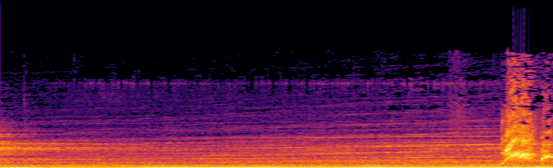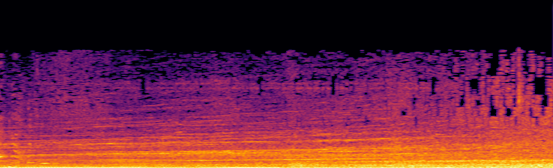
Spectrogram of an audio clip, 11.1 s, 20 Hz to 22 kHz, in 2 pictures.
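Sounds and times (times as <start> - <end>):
loud low drone: 0.0 - 11.0.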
